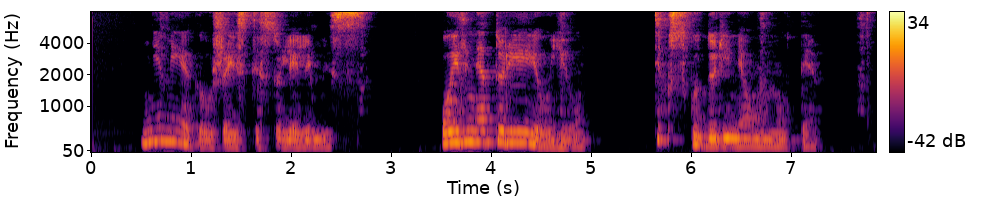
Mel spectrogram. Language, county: Lithuanian, Kaunas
